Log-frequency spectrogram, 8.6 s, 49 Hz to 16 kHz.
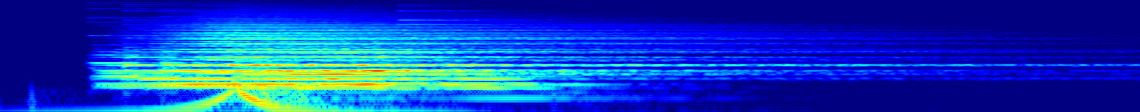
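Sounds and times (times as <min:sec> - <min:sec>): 
botanical musical swell in D flat at 108 bpm: 0:00.8 - 0:05.6.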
